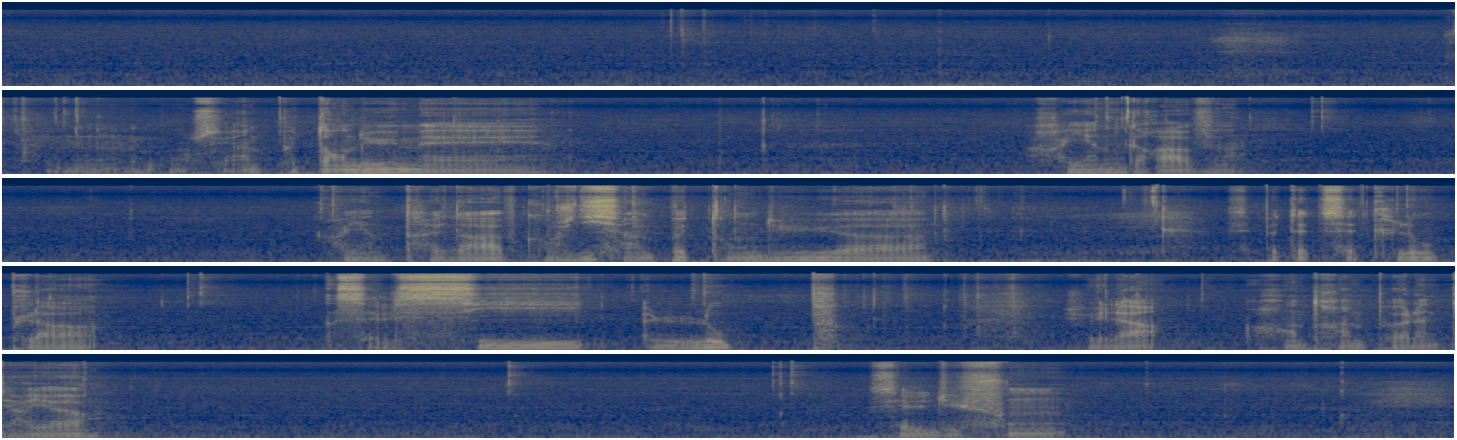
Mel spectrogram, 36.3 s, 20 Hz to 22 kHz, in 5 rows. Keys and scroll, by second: 18.2 F4, 27.5 w.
